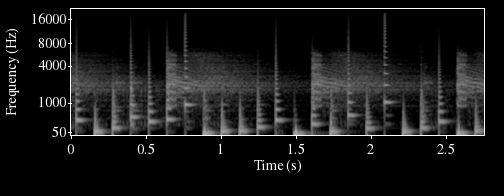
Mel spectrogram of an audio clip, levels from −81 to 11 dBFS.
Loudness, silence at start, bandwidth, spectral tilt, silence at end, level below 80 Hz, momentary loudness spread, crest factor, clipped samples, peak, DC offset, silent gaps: -32 LUFS; 0 s; over 20 kHz; -5 dB/octave; 0 s; -38 dBFS; 4 LU; 20 dB; under 0.1%; -12 dBFS; under 0.1%; none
